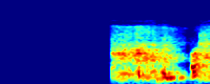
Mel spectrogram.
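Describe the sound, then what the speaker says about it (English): A person with a cold coughs close to the microphone after a moment of silence, one harsh sustained cough followed quickly by a second burst. "Sorry, I've got a cold this week, so forgive my coughing, everybody."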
